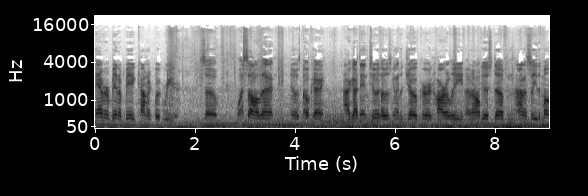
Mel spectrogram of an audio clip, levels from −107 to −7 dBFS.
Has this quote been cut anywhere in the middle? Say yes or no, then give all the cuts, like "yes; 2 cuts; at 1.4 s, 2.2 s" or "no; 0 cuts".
yes; 7 cuts; at 2.9 s, 4.1 s, 5.3 s, 5.7 s, 6.1 s, 7.3 s, 7.7 s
